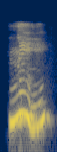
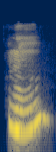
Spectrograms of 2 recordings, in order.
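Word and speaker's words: knee: होता है for example नी नाइफ नॉट नो ड आई प्रोनाउंस कनी क नाइफ कनॉट कनो नो बिकॉज के is silent so I pronounce it नी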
